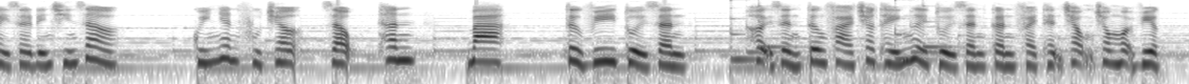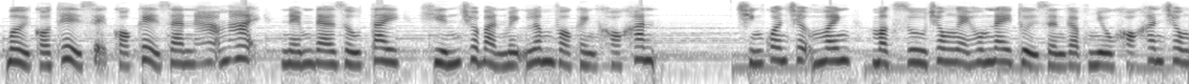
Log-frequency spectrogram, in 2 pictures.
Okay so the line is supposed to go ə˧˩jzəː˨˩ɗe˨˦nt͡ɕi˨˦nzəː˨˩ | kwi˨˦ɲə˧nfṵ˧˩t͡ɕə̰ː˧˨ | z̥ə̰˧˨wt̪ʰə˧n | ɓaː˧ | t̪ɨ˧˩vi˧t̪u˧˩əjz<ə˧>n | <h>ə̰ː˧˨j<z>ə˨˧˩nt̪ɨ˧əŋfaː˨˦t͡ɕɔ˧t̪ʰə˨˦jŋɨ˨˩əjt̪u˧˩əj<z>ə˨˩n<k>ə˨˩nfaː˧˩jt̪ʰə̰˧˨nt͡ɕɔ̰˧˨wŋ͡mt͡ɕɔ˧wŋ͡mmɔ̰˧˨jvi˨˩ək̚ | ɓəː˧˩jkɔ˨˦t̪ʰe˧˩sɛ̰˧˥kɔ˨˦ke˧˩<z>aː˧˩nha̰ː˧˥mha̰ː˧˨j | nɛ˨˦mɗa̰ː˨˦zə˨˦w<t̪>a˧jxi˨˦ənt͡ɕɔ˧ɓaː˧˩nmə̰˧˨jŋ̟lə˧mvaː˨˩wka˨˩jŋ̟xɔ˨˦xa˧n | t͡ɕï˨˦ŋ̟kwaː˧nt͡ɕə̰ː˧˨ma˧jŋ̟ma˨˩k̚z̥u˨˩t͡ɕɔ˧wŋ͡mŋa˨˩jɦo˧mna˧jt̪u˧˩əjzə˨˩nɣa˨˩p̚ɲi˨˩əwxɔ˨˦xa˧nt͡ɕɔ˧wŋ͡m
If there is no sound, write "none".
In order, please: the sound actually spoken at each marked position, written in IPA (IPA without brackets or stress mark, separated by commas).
ə˨˩, h, z, z, k, z, t̪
